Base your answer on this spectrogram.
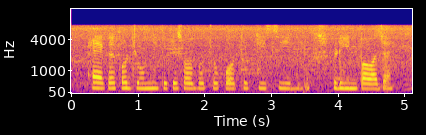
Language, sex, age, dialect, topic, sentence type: Bengali, female, 18-24, Western, banking, question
